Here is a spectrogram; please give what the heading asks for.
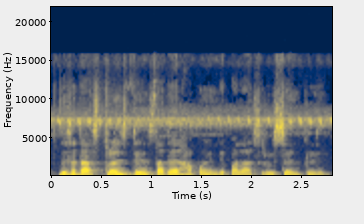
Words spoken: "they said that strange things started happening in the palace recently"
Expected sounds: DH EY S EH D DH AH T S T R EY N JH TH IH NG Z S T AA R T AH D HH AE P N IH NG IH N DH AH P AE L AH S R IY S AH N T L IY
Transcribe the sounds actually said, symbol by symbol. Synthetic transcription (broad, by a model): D EY S EH D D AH T S T R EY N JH T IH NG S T AA T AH D HH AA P IH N IH N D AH P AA L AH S R IY S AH N T L IY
